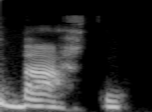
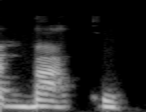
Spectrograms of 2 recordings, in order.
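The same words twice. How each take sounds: First: "barco" with the R heard before C; "barco", both R and C sounded. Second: "baco" with no R; "baco", straight from vowel to C; wrongly missing R. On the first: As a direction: pronounce the R closing the first syllable of "barco". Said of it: "o R tem som". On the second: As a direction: drop the R to say "baco". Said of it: "Não é baco". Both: Shown as a demonstration.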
